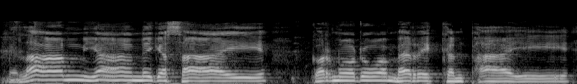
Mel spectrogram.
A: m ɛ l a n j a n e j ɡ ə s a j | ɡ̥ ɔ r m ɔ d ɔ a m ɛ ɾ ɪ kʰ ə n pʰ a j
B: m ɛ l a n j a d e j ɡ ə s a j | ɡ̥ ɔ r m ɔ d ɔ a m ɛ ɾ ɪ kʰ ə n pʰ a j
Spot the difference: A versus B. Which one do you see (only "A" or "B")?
A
